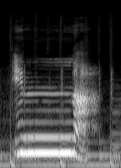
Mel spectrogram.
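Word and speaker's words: إِنَّ: Cara bacanya harus didengungkan di hidung seperti inna imma.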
